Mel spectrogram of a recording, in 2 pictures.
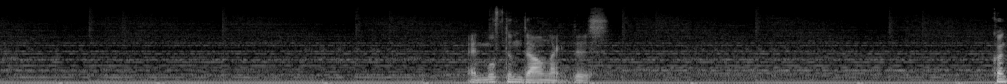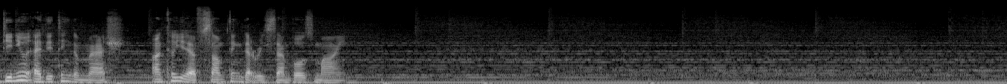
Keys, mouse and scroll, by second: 1.5 click, 3.2 click, 4.7 g, 8.5 KP_3, 9.4-10.9 shift+middle drag, 10.9 click, 11.6 g, 14.7-17.9 drag, 18.6 g.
